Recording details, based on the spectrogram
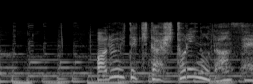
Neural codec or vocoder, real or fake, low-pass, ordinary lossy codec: none; real; 7.2 kHz; none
